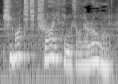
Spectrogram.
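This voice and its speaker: An actress playing an intense, probing psychic medium in a radio drama, with a halting, portentous manner. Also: female voice, mid-range voice, animated, darkish tone, faint music behind, close to an everyday voice, low-quality recording.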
